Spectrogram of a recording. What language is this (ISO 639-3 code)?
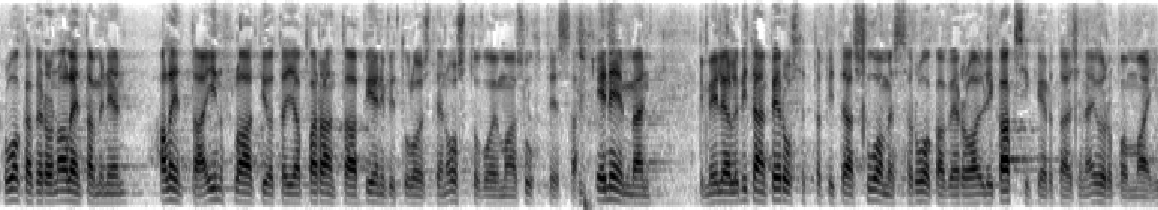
fin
